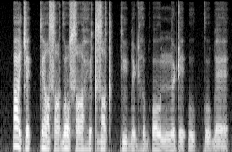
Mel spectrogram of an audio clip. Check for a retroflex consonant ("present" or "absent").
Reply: present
